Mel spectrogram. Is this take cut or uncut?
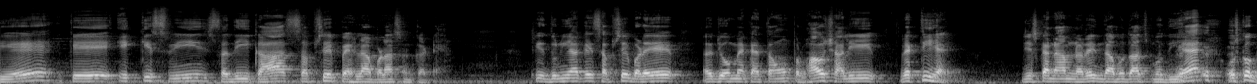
cut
